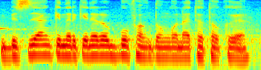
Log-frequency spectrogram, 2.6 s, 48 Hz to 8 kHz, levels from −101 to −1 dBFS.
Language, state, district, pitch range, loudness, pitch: Kokborok, Tripura, West Tripura, 125-140 Hz, -14 LUFS, 135 Hz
